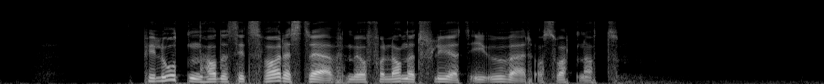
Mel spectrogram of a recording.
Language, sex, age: Norwegian, male, 36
